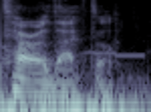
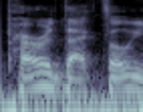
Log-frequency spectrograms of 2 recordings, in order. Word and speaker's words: pterodactyl: Woods okay so pterodactyl yeah let's talk about pterodactyl let's talk about the word pterodactyl yeah okay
